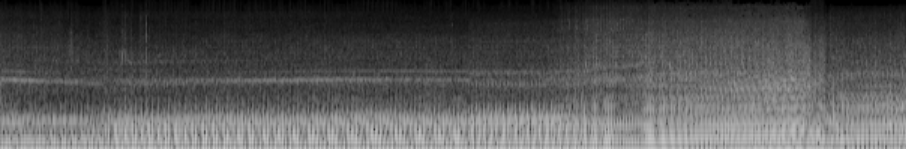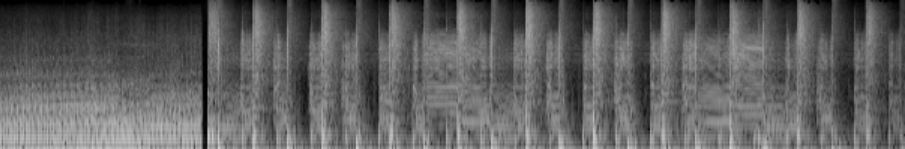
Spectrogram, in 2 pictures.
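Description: Loud motorcycle engine running steadily, then rising in pitch as the bike pulls away and dropping back at a gear change. About fifteen seconds in it cuts abruptly to music with a steady beat, about two beats a second.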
